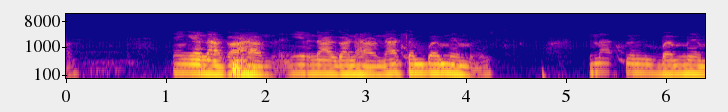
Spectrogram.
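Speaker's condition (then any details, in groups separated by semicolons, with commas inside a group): Traumatic brain injury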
